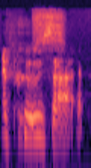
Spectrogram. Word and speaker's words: Empusa: Impoos. Empusa. Yeah. Empusa. Yeah. Empuse I in the plural and empusa in the singular.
